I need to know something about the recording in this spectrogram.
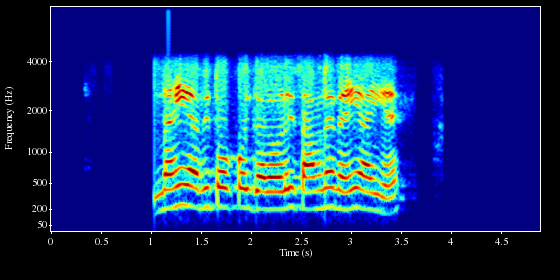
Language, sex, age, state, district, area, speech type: Hindi, male, 18-30, Bihar, Vaishali, rural, conversation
